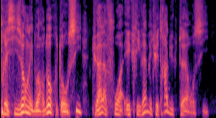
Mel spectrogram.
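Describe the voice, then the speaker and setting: A man hosting a conversational radio interview, putting his questions in a halting, reflective way. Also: mid-range voice, big pitch swings, creaky, husky, no echo, clean studio sound.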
